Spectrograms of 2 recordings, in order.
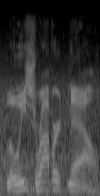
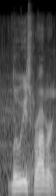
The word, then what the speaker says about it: Luis Robert: here is Luis Rober Lu Robert that's actually not correct I've heard Luis Robert talk in an interview and he said his name's pronounced Luis Rober I guess it's just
